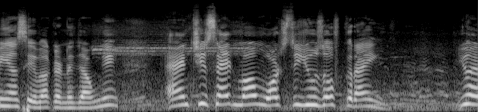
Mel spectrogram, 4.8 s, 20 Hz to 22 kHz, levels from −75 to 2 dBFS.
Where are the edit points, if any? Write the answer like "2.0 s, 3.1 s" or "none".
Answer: none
